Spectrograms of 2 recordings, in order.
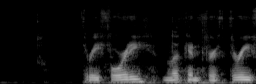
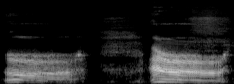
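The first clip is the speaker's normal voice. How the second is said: pirate growl; 4 dB louder than usual. Real, not acted. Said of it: "wish I could cuss like a sailor".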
